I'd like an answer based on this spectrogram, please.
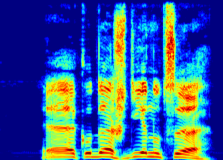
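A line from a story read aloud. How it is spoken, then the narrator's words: Grumbling. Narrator (Russian): проворчал Дик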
